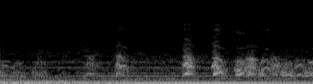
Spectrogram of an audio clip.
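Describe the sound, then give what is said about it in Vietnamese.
Dogs barking in a village at night: a few sharp barks in quick succession, fairly faint over a steady low hum. “bầy chó ở trong xóm cũng chõ hết về bên nhà thằng Tâm mà cắn lên râm ran”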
